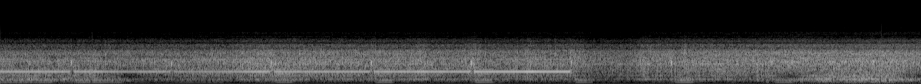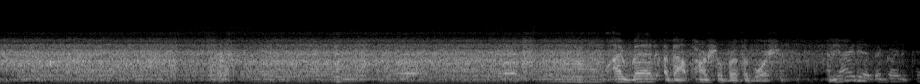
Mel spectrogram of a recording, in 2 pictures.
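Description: Hammarlund HQ-100A tube communications receiver hissing with static as it is tuned across the band. A steady whistle sounds for the first six seconds or so, then cuts off, and a faint voice from a station comes up through the noise near the end before the sound fades out.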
